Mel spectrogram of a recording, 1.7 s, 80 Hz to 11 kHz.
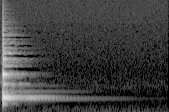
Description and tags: violin pizz vib G#3
violin pizzicato vibrato
pizzicato, vibrato, violin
